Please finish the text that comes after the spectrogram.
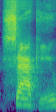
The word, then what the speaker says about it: Psaki: Well, the deputy press secretary, who's second in charge to Jen Psaki with a silent P, just like the silent P in president.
